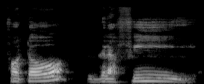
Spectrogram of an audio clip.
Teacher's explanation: in this photography and photographer, in these two words, the second syllable receives the primary stress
